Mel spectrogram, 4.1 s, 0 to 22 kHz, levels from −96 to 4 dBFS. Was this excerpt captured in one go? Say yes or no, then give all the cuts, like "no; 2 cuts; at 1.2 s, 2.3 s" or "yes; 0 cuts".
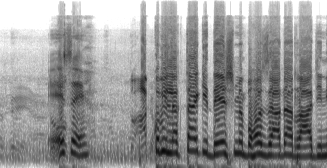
yes; 0 cuts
